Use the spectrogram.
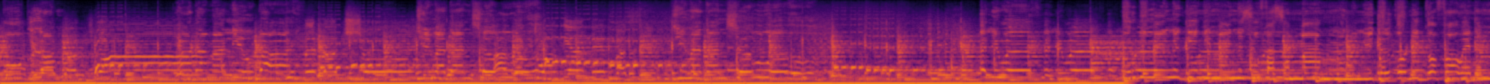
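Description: A reggae song plays loud and steady, driven by a deep, heavy bass line under layered instruments; the bass drops away near the end while the rest of the music carries on.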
